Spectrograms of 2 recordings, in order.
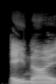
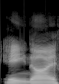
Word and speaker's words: ani: I have to say ani is the English pronunciation for this word. However, in Germany or Austria or Switzerland, we say it differently. So I have to switch to the ani pronunciation.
